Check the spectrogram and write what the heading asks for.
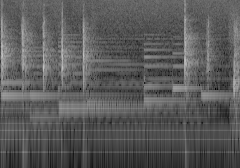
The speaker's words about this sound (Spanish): Y terminar de cubrirlos con el chocolate. Volver a golpear un poquito para repartir el chocolate.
